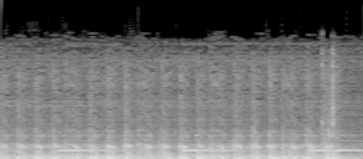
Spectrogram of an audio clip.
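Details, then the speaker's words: VW Jetta diesel-converted van with a mechanical injector pump showing corrosion, sitting since fall; slow uneven chugging over a whirring starter without firing, as air seeped into the pump and fuel drained back; fixed by hand-priming the pump with diesel. "let me go okay take two I have primed the injector pump I did that by unhooking the fuel line and using the squeezy bottle and squeezing hand pressurized diesel into the injector pump it did seem empty"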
